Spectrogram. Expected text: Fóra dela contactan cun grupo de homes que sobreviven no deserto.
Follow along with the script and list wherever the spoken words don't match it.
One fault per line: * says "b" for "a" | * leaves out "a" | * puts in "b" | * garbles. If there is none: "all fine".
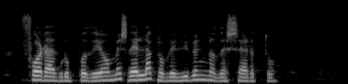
* leaves out "dela contactan cun"
* says "dela" for "que"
